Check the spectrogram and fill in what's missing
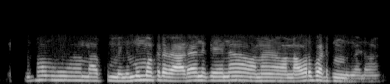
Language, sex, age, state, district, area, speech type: Telugu, male, 30-45, Andhra Pradesh, Vizianagaram, rural, conversation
